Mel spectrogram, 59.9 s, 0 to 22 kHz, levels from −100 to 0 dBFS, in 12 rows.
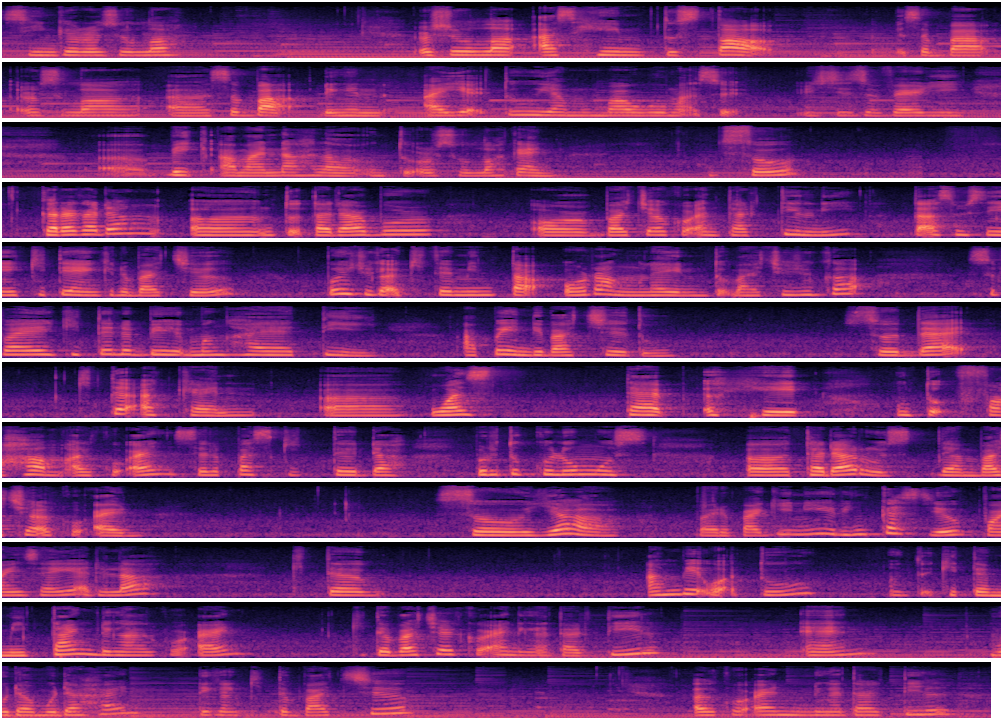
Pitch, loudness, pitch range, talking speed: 235 Hz, -29 LUFS, 215-260 Hz, 115 wpm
